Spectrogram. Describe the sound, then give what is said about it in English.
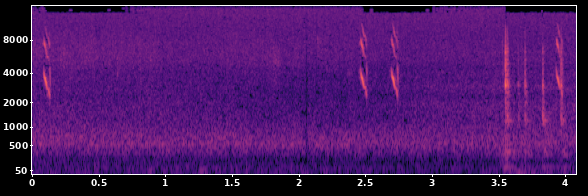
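Calls of a crossbill flying over: sharp, high chipping notes, one at the start, a pair midway, then a quick burst of several at the end, over a steady low rumble of background noise. “Recording a crossbill, it sounded different.”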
